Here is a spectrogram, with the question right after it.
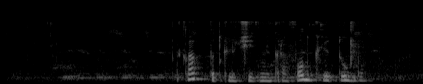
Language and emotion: Russian, neutral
